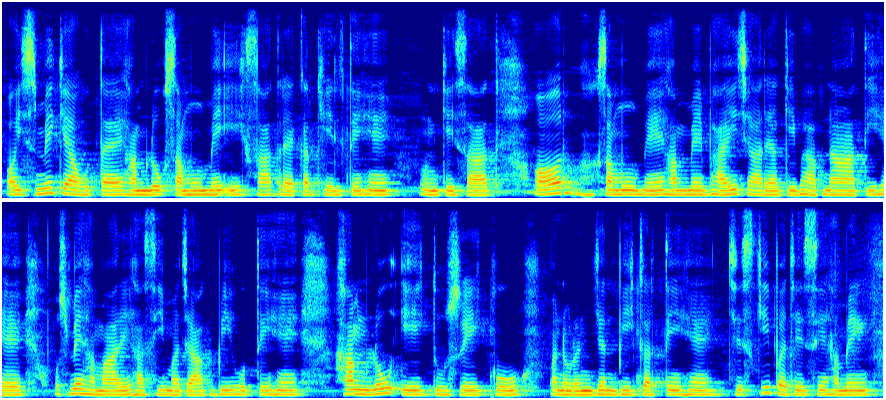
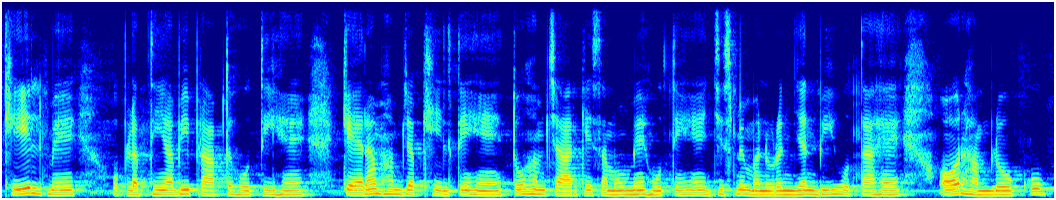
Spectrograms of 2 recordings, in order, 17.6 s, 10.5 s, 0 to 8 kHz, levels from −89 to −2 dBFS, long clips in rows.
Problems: low volume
